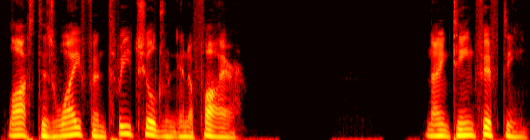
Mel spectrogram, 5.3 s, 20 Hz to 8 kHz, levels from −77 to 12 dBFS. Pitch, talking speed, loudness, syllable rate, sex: 115 Hz, 125 wpm, -17 LUFS, 4.5 syllables/s, male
